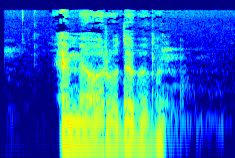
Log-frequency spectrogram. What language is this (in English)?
Kurdish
